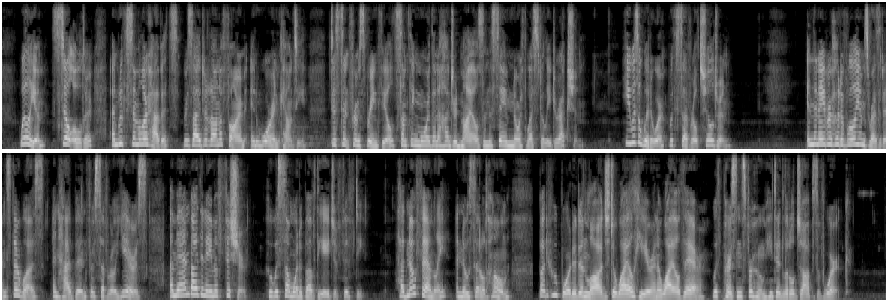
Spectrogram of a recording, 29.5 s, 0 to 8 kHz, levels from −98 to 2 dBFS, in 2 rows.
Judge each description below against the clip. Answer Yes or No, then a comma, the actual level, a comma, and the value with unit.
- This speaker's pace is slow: No, average, 190 wpm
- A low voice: No, high, 235 Hz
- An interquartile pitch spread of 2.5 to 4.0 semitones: No, wide, 5.4 semitones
